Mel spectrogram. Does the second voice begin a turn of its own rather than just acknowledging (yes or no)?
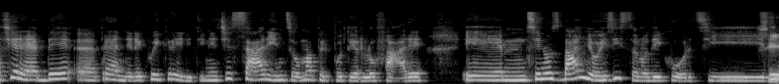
yes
